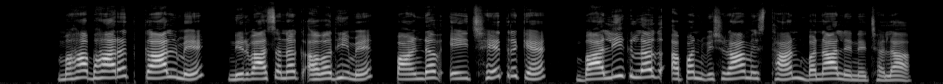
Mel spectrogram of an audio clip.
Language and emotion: Maithili, neutral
